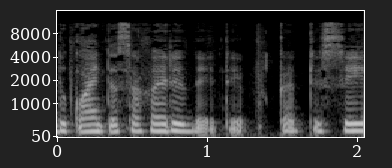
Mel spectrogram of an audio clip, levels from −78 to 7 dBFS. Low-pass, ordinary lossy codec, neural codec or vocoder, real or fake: 14.4 kHz; MP3, 48 kbps; none; real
